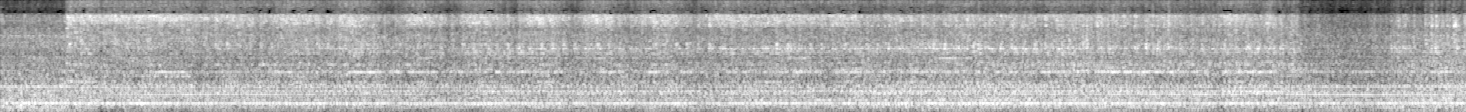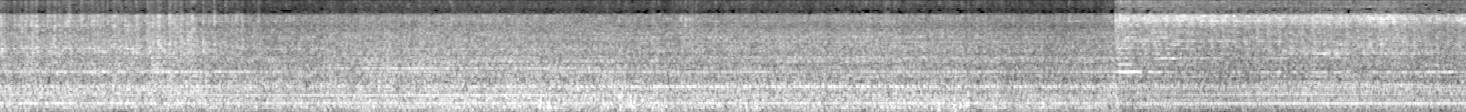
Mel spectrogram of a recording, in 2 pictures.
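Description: A tractor engine running steadily and driving a circular sawmill, its large blade spinning with a steady hum. A high hiss over the top drops away for about thirteen seconds in the middle, then returns.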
